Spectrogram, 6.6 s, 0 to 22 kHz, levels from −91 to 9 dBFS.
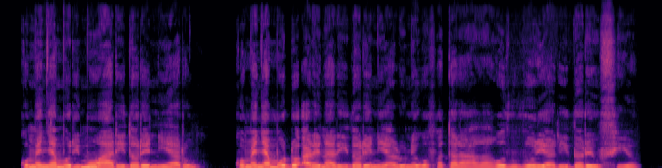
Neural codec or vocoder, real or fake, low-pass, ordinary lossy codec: vocoder, 44.1 kHz, 128 mel bands every 256 samples, BigVGAN v2; fake; none; none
